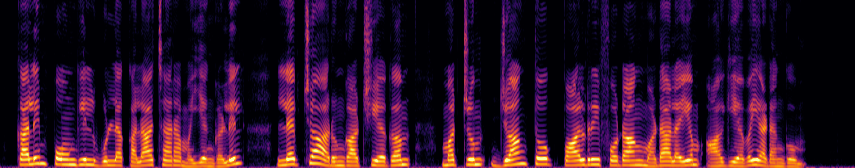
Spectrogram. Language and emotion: Tamil, neutral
